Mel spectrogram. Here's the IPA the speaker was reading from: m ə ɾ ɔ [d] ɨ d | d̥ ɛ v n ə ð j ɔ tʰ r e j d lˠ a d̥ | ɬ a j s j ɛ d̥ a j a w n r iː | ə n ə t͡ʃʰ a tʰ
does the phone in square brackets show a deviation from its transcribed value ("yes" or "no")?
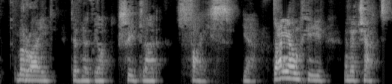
yes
